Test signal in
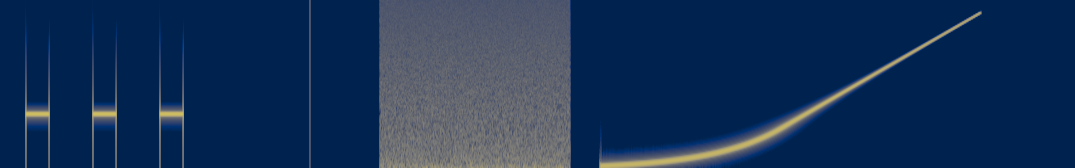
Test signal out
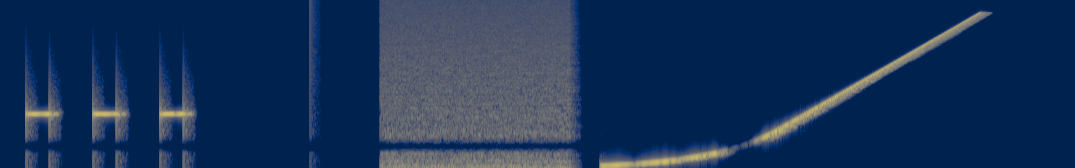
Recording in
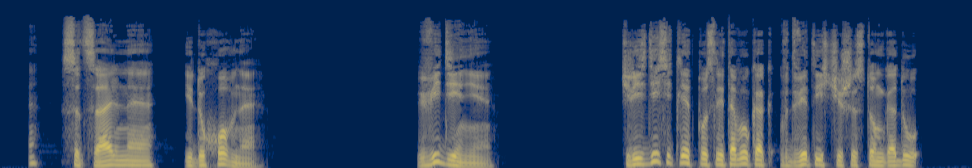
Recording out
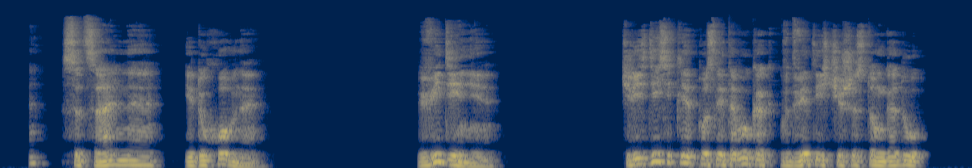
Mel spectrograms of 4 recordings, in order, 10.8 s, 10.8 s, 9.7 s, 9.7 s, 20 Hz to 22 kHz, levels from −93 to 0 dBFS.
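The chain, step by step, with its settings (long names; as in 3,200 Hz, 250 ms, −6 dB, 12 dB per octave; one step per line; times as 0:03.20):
elliptic band-stop filter 370–770 Hz, stop band 40 dB
flanger 1 Hz, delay 10 ms, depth 2.5 ms, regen −29%
reverb whose tail is shaped and stops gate 120 ms falling, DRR 3 dB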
